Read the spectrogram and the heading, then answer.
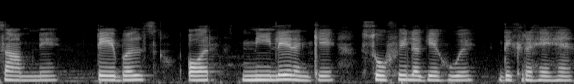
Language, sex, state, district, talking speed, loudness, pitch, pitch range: Hindi, female, Chandigarh, Chandigarh, 125 wpm, -17 LUFS, 200 Hz, 195-205 Hz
